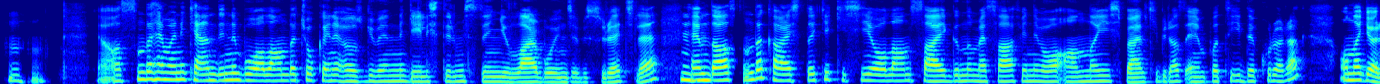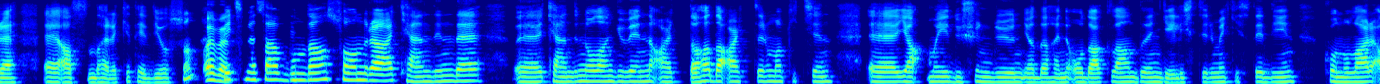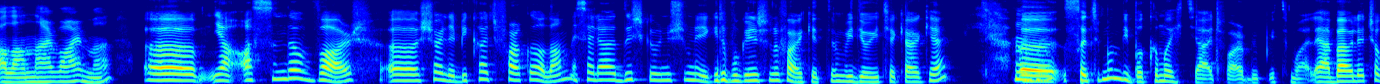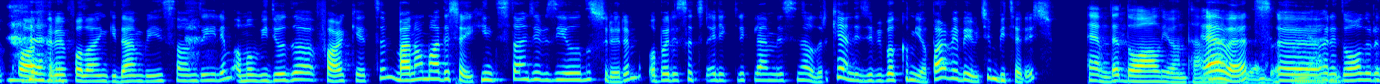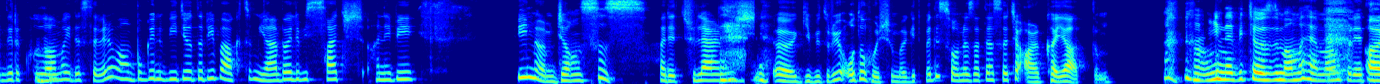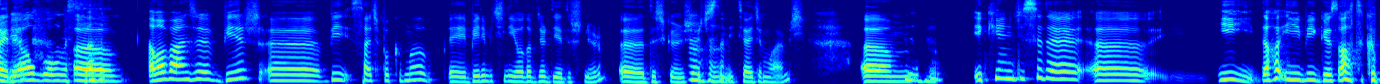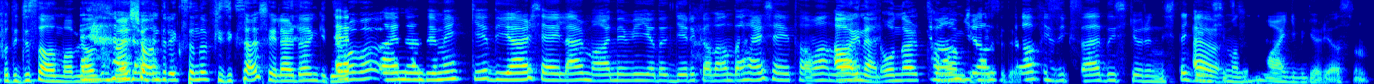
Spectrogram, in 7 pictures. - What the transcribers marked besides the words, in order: other background noise; chuckle; chuckle; giggle; chuckle; chuckle; unintelligible speech
- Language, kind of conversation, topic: Turkish, podcast, Kendine güvenini nasıl inşa ettin ve nereden başladın?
